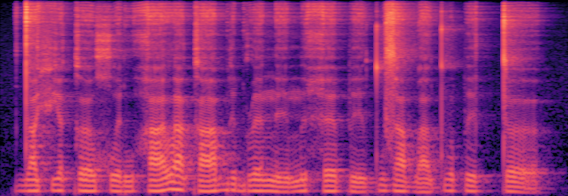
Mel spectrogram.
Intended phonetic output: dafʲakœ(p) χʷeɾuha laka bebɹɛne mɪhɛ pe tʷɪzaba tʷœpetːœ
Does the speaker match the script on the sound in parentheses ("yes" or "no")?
no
